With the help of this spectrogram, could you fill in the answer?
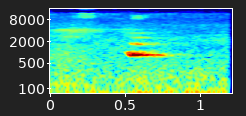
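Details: Litter of six Labrador Retriever puppies in their sixth week, born January 18, 2022, on an indoor live puppy cam; one brief, thin whine, flat then slightly falling, lasting about a quarter second over quiet room hiss.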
